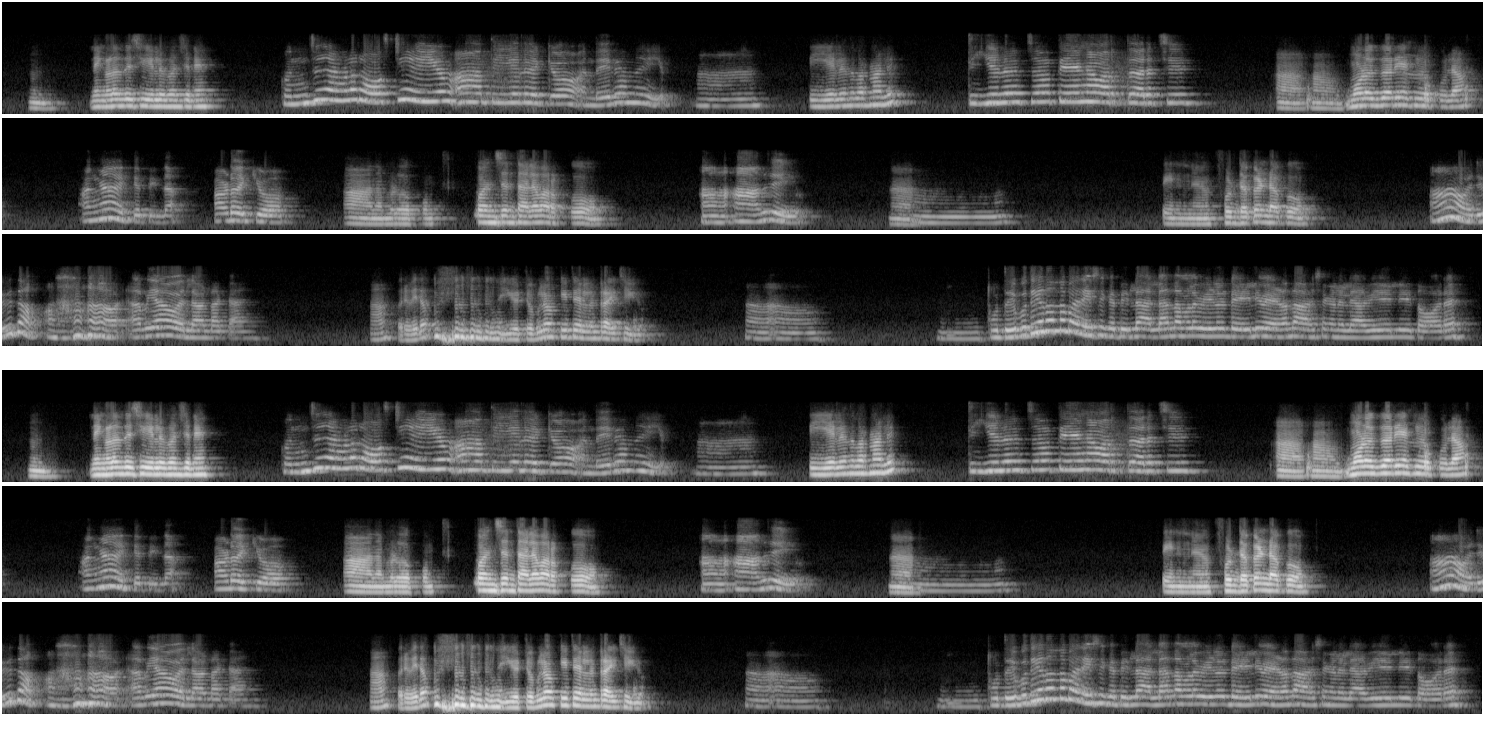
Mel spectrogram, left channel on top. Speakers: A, on the right; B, in the centre.
A: ഉം നിങ്ങളെന്താ ചെയ്യല് കൊഞ്ചിനെ?
B: കൊഞ്ച് ഞങ്ങള് റോസ്റ്റ് ചെയ്യും. ആ തീയല് വെയ്ക്കോ എന്തേലും ഒന്ന് ചെയ്യും. ഉം
A: തീയലെന്ന് പറഞ്ഞാല്
B: തീയല് വെച്ചാ തേങ്ങ വറുത്ത് അരച്ച്
A: ആഹ് ആഹ് മുളക് കറിയൊക്കെ
B: ആ
A: വെക്കൂല
B: അങ്ങനെ വെക്കത്തില്ല അവിടെ വെക്കുവോ
A: ആഹ് നമ്മള് വെക്കും കൊഞ്ചൻ തല വറക്കോ
B: ആഹ് ആഹ് അത് ചെയ്യും
A: ആ
B: ഉം
A: പിന്നെ ഫുഡൊക്കെ ഉണ്ടാക്കുവോ
B: ആഹ് ഒരുവിധം അറിയാവോ വെല്ലോം ഉണ്ടാക്കാൻ
A: ആഹ് ഒരുവിധം യൂട്യൂബിൽ നൊക്കിട്ട് എല്ലാം ട്രൈ ചെയ്യും
B: ആഹ് ആഹ് മ് പുതിയ പുതിയതൊന്നും പരീക്ഷിക്കത്തില്ല അല്ലാതെ നമ്മള് വീട്ടില് ഡെയിലി വേണന്ന ആവശ്യങ്ങളില്ലേ അവിയല് തോരൻ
